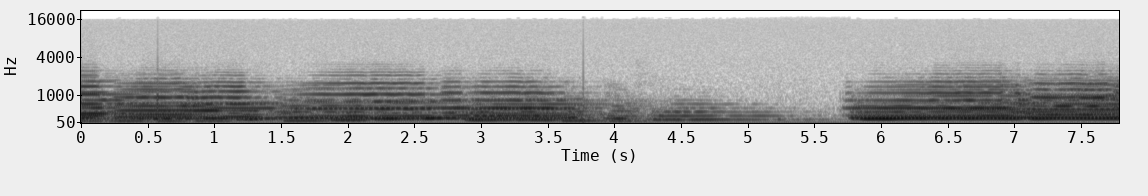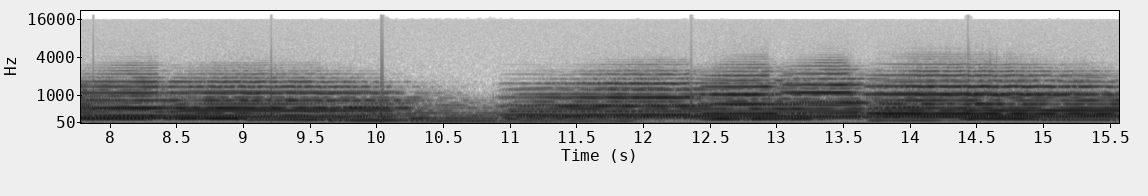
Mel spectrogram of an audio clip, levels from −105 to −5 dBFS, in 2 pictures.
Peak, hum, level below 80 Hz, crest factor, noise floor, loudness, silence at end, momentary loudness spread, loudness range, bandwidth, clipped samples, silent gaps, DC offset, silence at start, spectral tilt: -4 dBFS; none; -48 dBFS; 14 dB; -46 dBFS; -18 LUFS; 0 s; 14 LU; 8 LU; 5.8 kHz; under 0.1%; none; 0.5%; 0 s; -9.5 dB/octave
